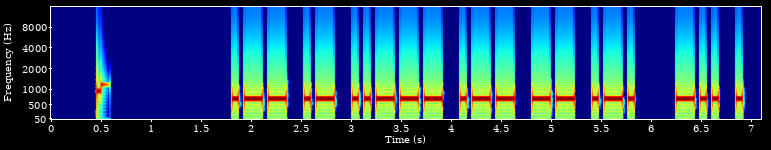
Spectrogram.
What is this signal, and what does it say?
Morse code, heard as a keyed tone, about 20 wpm, 700 Hz. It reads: WA2WMR DE
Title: USA Callsign DE Callsign - 6 Characters - 20wpm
